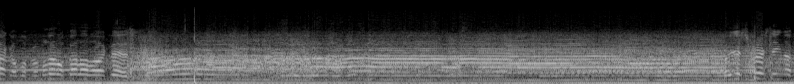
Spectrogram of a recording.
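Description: Engine of a 1980 Bathurst 1000 racing car held near 8,000 rpm, a loud, steady high-pitched drone with a brief gear-change dip near the start and end, recorded close from inside.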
